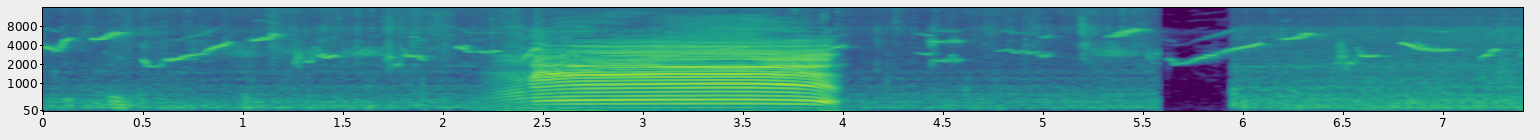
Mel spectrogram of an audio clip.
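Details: Tame cattle herded in the afternoon, a fat cow calling the female: a single loud, level moo lasting under two seconds, surrounded by busy bird chirping and whistling.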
